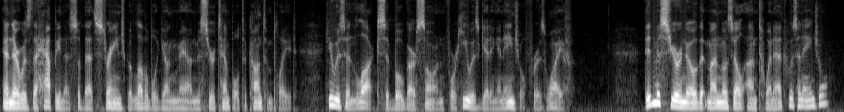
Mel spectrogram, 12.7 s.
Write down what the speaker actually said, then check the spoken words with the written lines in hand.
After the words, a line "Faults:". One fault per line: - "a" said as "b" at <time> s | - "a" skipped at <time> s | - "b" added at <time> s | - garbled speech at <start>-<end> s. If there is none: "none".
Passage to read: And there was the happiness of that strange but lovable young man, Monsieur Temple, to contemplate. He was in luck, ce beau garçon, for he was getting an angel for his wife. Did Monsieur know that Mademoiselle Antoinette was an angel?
And there was the happiness of that strange but lovable young man, Monsieur Temple, to contemplate. He was in luck, said beau garçon, for he was getting an angel for his wife. Did Monsieur know that Mademoiselle Antoinette was an angel?
Faults:
- "ce" said as "said" at 5.7 s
